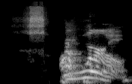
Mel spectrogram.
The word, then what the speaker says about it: squirrel: No queremos decir squirrel, squirrel. Yo creo que muchas personas quieren decir como squir con ese doble R también, pero practica conmigo, vamos a practicar despacito.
